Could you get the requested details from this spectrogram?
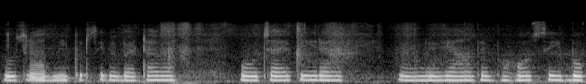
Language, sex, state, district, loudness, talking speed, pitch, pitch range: Hindi, female, Delhi, New Delhi, -16 LUFS, 195 wpm, 195 Hz, 190-195 Hz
